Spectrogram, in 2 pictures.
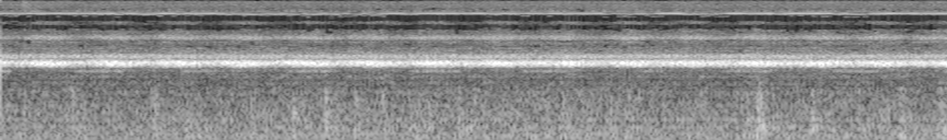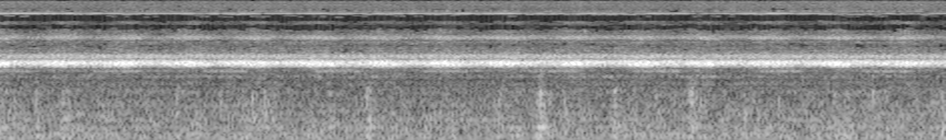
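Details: Continuous cricket chorus at Lake Arrowhead in California, an unbroken shrill pulsing tone at a single high pitch, with faint low background hum and scattered soft ticks.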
